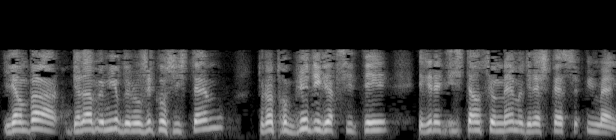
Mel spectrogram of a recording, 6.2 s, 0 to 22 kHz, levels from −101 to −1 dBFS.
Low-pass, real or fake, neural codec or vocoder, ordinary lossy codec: 7.2 kHz; fake; codec, 16 kHz, 1 kbps, FunCodec, trained on Chinese and English, 50 frames a second; MP3, 24 kbps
